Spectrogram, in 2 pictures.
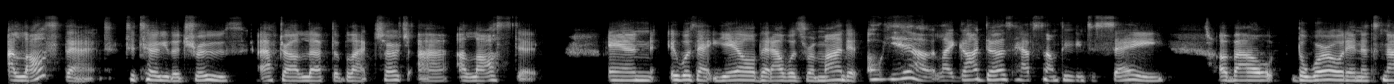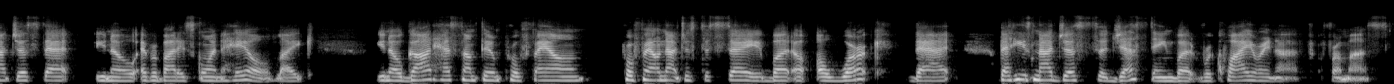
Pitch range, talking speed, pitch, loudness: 180-205 Hz, 165 wpm, 190 Hz, -17 LUFS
